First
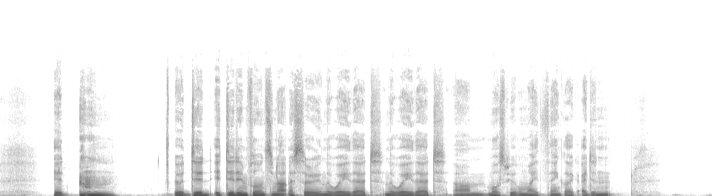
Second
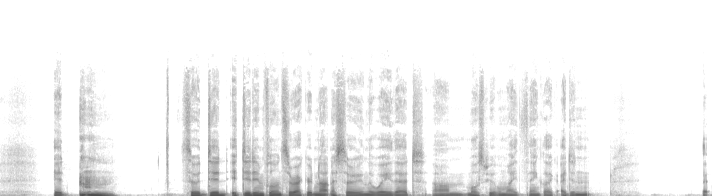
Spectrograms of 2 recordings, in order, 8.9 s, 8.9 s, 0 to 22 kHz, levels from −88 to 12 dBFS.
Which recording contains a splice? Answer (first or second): first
